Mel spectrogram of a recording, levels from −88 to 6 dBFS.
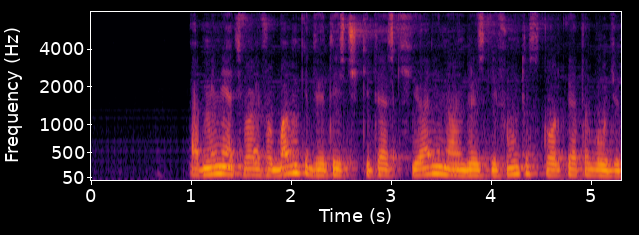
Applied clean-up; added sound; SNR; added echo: neural separator model SepFormer DNS4.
